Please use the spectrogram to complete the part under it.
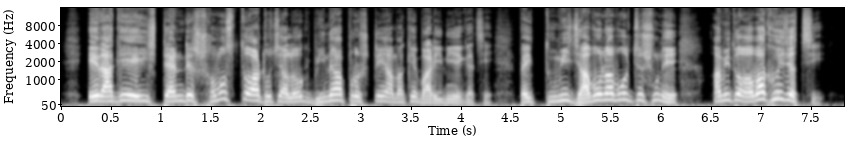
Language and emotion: Bengali, surprised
